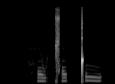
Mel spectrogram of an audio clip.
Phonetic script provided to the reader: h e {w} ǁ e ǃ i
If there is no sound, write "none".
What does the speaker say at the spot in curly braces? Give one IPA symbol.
w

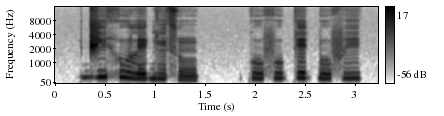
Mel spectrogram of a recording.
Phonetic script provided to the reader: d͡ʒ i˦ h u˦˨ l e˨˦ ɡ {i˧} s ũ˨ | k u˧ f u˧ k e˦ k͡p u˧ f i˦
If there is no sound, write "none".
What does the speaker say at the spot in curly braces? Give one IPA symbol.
ĩ˧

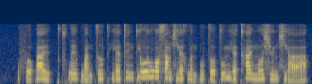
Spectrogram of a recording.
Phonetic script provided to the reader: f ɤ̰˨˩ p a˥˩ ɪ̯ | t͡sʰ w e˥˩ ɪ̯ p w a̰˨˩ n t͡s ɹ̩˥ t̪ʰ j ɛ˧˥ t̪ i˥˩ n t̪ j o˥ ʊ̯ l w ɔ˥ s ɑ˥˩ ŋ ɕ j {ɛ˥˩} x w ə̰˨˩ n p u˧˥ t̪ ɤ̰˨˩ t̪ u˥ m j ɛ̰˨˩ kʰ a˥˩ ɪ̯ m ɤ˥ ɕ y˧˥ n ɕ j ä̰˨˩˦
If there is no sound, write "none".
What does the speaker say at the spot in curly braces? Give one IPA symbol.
ɛ˧˥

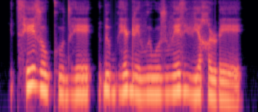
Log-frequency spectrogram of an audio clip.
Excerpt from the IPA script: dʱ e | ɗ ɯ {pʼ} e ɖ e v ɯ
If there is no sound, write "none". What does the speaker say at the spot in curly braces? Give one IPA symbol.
bʱ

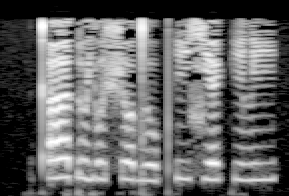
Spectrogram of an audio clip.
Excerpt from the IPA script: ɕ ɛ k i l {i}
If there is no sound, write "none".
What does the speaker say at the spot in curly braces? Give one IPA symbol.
i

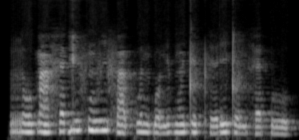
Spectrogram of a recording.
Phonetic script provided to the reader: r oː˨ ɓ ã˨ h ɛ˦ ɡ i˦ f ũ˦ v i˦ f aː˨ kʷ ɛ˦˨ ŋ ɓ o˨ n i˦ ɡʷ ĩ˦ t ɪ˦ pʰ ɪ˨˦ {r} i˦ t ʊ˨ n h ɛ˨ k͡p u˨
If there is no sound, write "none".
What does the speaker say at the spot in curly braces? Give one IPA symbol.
ɾ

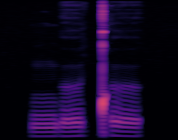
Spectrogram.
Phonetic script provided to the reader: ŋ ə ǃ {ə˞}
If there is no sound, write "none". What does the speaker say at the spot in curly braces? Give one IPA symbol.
ə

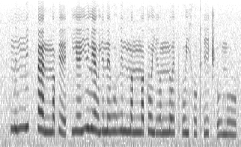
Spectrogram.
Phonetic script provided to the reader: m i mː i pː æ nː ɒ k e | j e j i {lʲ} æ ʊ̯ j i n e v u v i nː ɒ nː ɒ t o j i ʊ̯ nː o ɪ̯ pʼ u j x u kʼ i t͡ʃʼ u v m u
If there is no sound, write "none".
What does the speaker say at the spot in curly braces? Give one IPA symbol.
lʲ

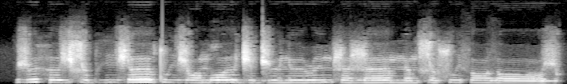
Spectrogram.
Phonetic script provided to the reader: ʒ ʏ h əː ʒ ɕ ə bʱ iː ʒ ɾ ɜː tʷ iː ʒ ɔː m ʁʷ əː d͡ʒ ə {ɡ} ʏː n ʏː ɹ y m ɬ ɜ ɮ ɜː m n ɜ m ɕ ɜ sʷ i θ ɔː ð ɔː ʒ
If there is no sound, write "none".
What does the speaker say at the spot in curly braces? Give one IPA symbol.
d͡ʒ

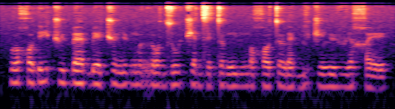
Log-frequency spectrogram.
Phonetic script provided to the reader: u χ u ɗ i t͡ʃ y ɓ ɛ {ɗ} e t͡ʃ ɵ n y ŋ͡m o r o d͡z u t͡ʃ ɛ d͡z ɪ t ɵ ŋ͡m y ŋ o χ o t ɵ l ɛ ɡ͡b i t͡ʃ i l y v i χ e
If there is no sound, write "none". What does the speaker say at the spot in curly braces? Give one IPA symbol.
ɓ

